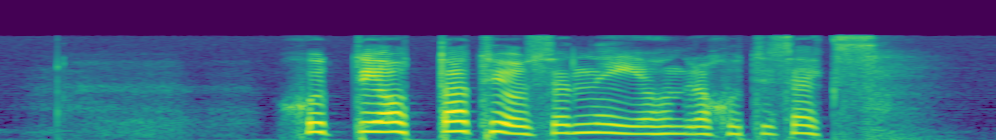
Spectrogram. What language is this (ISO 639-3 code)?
swe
